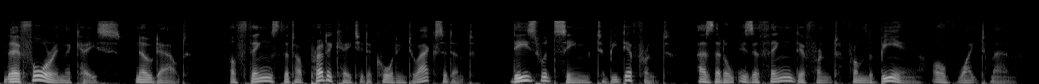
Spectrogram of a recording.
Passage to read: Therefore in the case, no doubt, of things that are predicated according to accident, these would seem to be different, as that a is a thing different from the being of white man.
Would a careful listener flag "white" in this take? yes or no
no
